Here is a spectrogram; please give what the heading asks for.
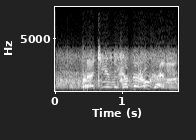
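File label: Russian enemy detected mood med, speech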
